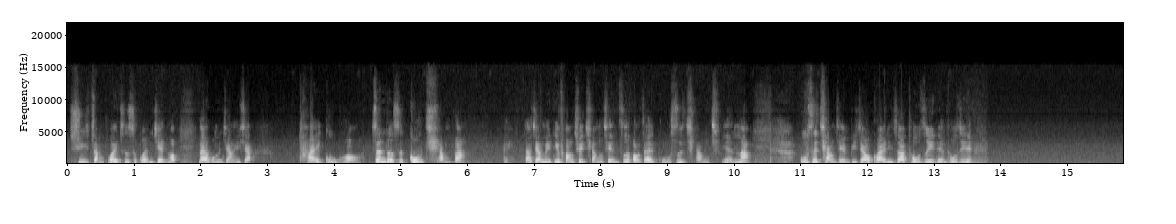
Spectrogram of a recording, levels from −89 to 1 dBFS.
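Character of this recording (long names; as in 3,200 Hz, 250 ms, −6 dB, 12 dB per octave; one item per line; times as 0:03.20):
background noise floor −50 dBFS
spectral slope −4.0 dB per octave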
